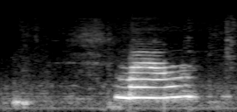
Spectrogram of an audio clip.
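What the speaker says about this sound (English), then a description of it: "Here's Wiggum, our cat" Pet cat giving a single clear, drawn-out meow, close and fairly loud, following a faint short chirp in a quiet room.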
